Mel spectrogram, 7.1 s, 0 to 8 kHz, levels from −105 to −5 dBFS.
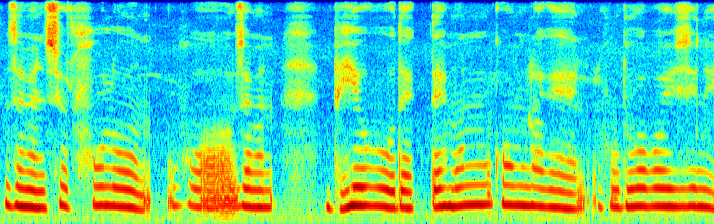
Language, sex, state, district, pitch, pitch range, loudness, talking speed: Chakma, female, Tripura, Unakoti, 240 Hz, 230-250 Hz, -14 LUFS, 110 wpm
